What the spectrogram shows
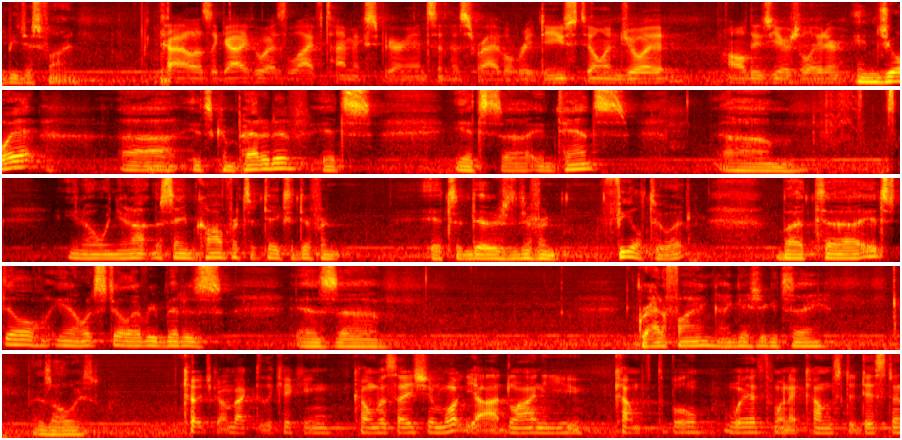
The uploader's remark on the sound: Press Conference - August 26, 2019. Addressed the media ahead of the season opener against BYU.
